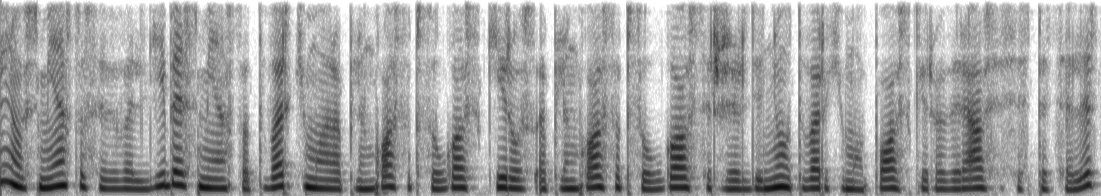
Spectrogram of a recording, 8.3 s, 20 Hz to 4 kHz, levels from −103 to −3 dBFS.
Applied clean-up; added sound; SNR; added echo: none; none; none; none.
